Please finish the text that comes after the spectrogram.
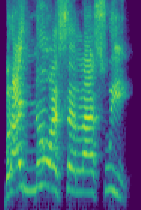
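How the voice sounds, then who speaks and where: Speaking a little slowly in a very high, pushed, bright voice, a Southern US sports talk co-host rants animatedly on a casual podcast, echoing his own words as he winds up.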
